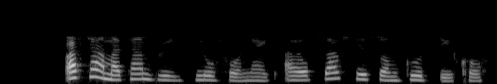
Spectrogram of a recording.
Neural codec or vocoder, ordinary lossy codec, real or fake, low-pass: vocoder, 44.1 kHz, 80 mel bands, Vocos; Opus, 32 kbps; fake; 3.6 kHz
